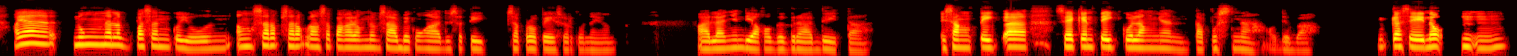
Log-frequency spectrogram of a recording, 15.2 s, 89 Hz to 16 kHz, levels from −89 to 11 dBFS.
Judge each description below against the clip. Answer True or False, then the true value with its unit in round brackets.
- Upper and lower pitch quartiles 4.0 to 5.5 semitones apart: False (3.6 semitones)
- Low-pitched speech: False (195 Hz)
